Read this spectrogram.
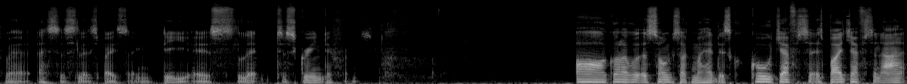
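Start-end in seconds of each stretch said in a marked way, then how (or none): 0.0-3.7 slow whispered muttering; whispering. Real, not acted. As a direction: whisper it slowly to yourself. Muttering equations to self.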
